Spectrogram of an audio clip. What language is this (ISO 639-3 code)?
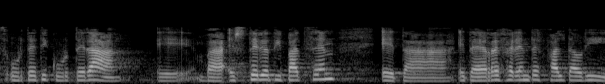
eus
